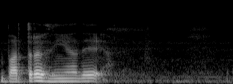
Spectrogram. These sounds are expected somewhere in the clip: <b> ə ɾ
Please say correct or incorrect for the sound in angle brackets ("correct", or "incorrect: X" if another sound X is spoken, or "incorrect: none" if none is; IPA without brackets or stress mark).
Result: correct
